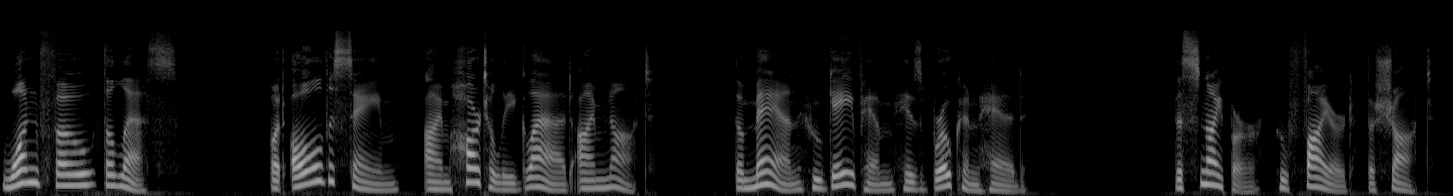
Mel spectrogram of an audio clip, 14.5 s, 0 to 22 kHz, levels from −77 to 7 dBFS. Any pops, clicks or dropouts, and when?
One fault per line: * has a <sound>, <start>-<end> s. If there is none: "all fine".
all fine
